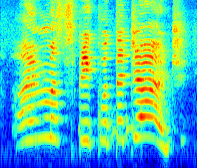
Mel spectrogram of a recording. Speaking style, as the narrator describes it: she cried

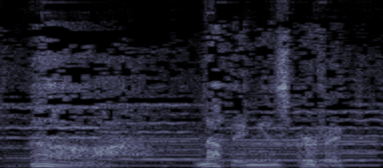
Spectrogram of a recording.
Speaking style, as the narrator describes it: sighed the fox

